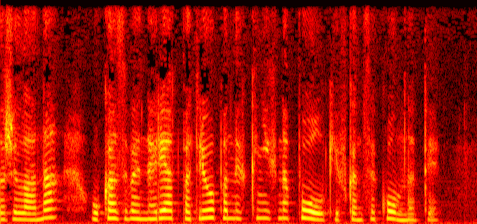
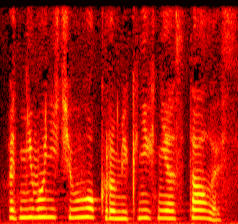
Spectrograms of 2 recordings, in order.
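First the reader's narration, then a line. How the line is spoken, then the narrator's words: Timid. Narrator (Russian): робко сказала миссис Мёрфи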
